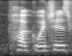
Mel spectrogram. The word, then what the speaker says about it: Puck Witches: Alec, I don't know if you know this, but Puck Witches rhymes with fuck bitches.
